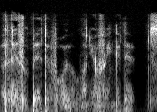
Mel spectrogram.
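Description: Soft close-miked whispering, broken by many small mouth clicks.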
